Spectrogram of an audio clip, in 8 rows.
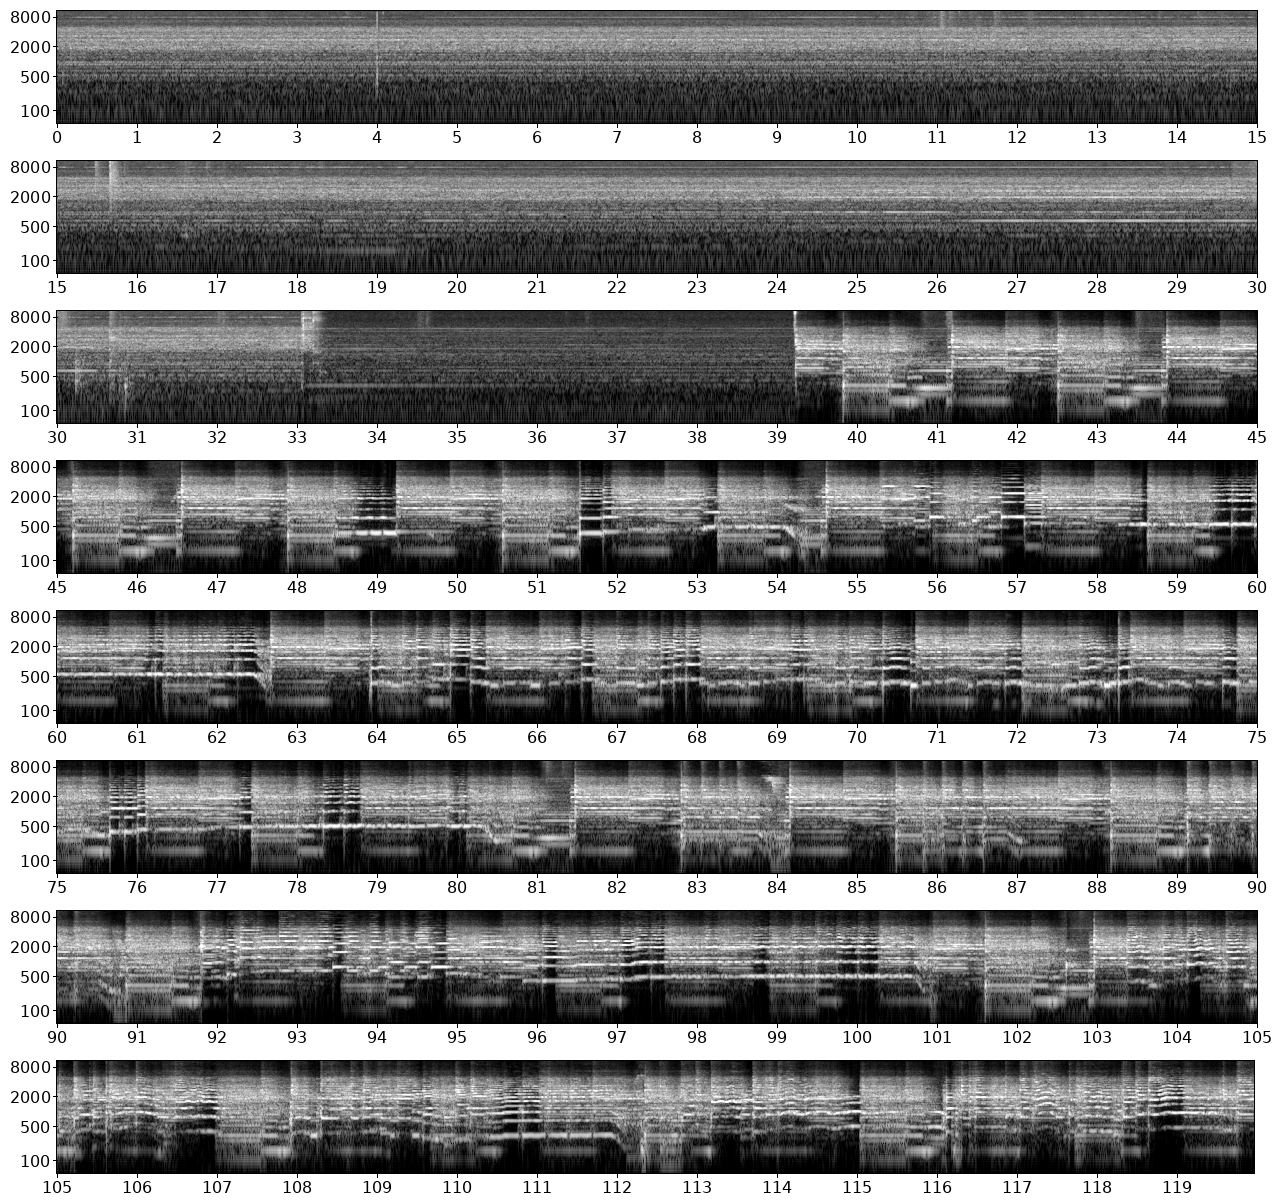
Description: Decided for the first time tonight that I ought to whip out my digital camera and see how it's onboard mic would handle some guitar sounds.
It's frantic, repetitive & not very well recorded.
Oh, for those who care, it's my Tele into the Fuzz Face into a DL4 into my HIWATT. At the beginning & end I step on my tuner so's ya' get a little taste of the radio interference.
